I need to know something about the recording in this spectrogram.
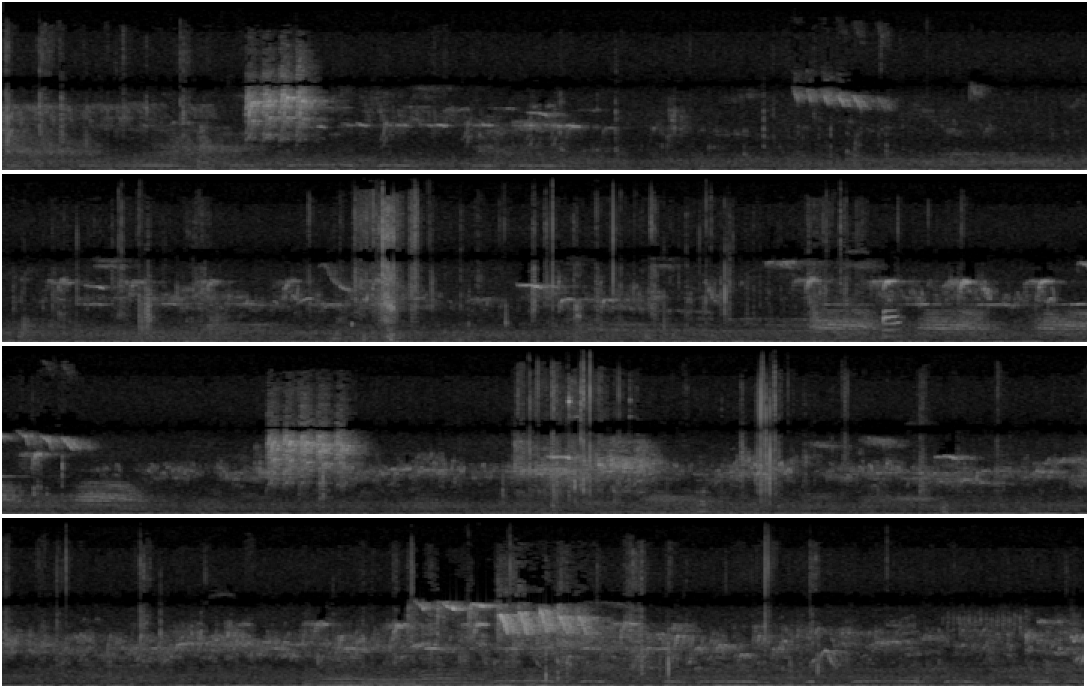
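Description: Paws scuffle and scrape on loose gravel.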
